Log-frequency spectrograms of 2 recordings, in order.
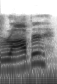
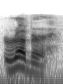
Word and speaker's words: rubber: okay uhhuh okay so instead of robber ra it's R rubber okay rubber good one more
